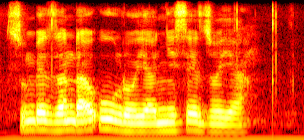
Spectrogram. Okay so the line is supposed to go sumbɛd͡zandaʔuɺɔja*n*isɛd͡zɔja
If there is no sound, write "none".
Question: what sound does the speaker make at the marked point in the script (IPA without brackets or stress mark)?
ɲ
